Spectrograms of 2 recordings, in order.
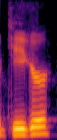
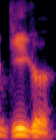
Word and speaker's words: Giger: I've seen an interview and it says I'm eager for Giger, so that's how I remember it. I love that. Okay. So if you're eager for Giger, it's H.R.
